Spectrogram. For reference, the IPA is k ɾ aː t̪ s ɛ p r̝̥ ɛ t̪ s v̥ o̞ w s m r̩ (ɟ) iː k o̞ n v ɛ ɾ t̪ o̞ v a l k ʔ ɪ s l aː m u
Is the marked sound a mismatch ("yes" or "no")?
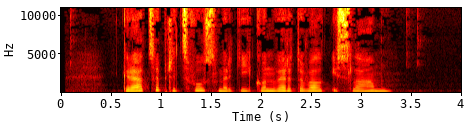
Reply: yes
